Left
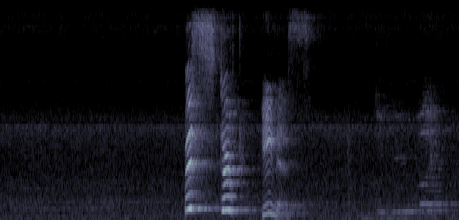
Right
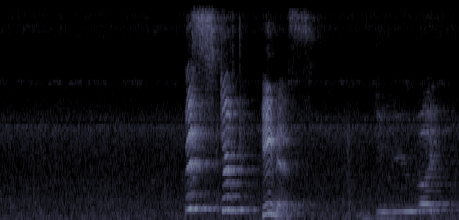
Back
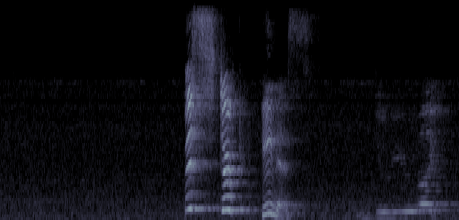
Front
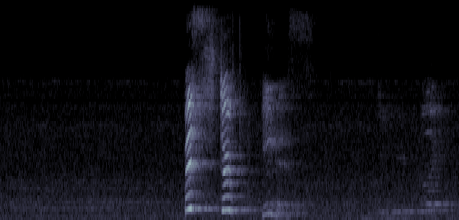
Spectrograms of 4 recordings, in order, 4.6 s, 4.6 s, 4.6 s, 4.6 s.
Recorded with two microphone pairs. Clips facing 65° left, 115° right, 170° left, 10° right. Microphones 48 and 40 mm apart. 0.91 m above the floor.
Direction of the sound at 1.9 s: 45° left.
